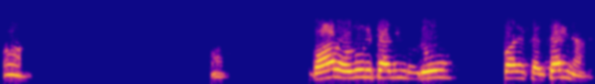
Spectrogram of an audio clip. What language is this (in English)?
Nepali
